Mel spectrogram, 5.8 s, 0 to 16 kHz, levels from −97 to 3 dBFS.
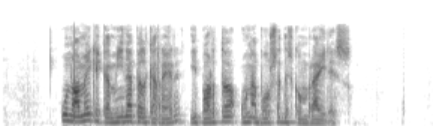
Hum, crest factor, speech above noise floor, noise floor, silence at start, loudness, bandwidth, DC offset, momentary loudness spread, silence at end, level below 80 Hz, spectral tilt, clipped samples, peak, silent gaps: none; 22 dB; 49 dB; -87 dBFS; 0.8 s; -37 LUFS; 7.6 kHz; under 0.1%; 11 LU; 1.1 s; -72 dBFS; -3 dB/octave; under 0.1%; -16 dBFS; none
